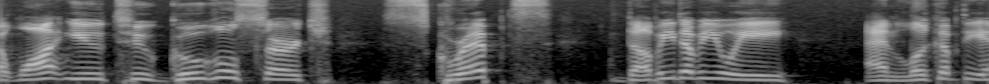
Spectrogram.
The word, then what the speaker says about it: Scrypts: go by the handler name Scripts, that is spelled SCRYPTS.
